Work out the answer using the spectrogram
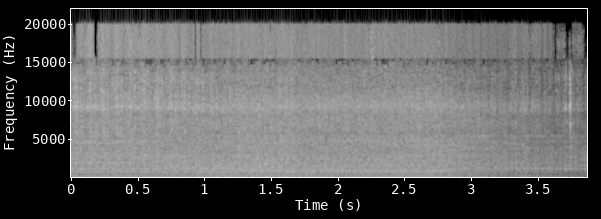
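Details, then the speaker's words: Cub Cadet RZT SX EFI zero-turn mower with 202 hours, crank-no-start fixed by replacing a bad relay: small engine catches immediately, steady even idle thump, no misses; runs healthy. "Started right up. Let's do it again. Hold it. Bad relay."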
